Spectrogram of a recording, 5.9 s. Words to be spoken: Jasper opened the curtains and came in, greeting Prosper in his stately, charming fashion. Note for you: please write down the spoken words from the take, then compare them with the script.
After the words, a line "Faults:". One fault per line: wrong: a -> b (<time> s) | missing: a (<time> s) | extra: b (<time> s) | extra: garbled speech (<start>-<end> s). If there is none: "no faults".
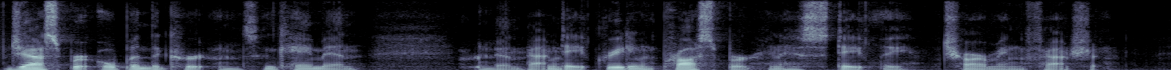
Jasper opened the curtains and came in, [garbled] greeting Prosper in his stately, charming fashion.
Faults:
extra: garbled speech (2.3-3.0 s)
